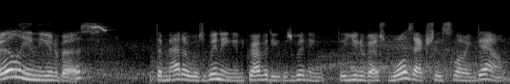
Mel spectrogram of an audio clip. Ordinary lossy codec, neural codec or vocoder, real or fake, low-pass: Opus, 16 kbps; none; real; 7.2 kHz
